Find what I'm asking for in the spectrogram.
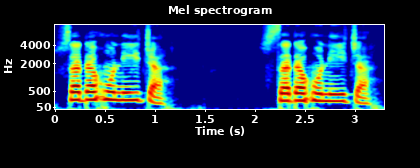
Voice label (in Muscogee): "svtv honecv", Muscogee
